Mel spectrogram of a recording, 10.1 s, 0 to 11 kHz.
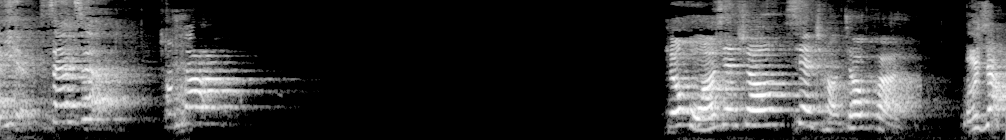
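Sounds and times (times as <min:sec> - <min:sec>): woman's voice with echo: 0:00.0 - 0:02.8, 0:06.7 - 0:09.3.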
